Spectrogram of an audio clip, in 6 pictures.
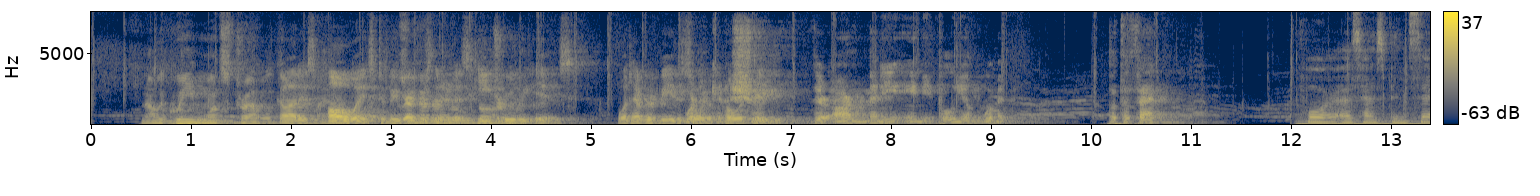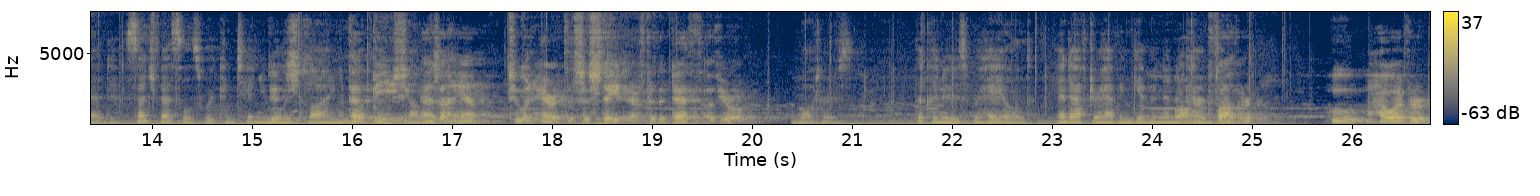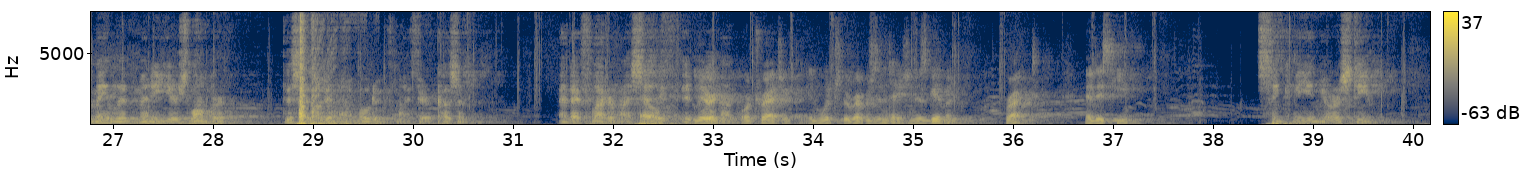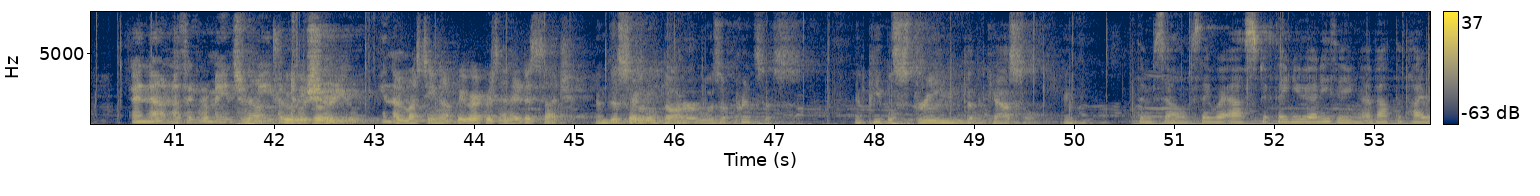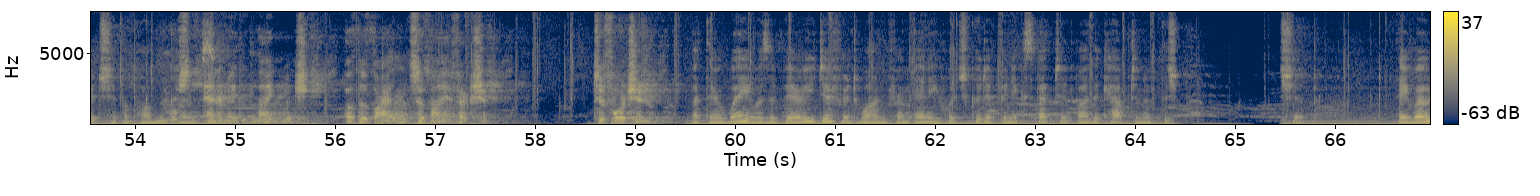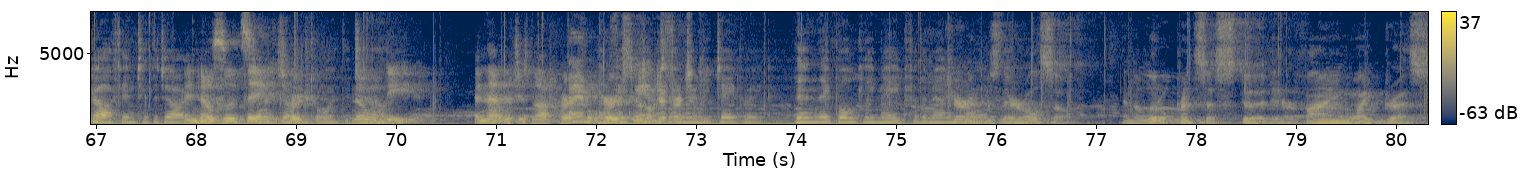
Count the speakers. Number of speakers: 4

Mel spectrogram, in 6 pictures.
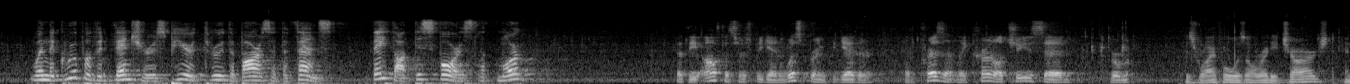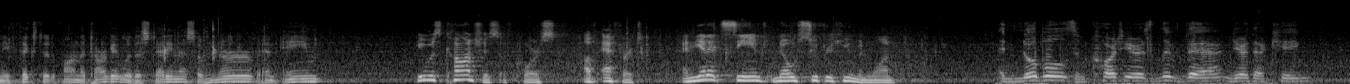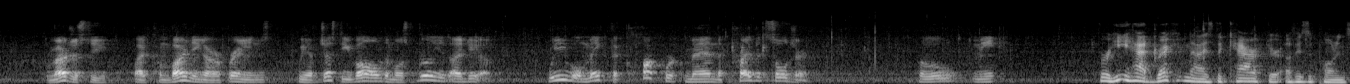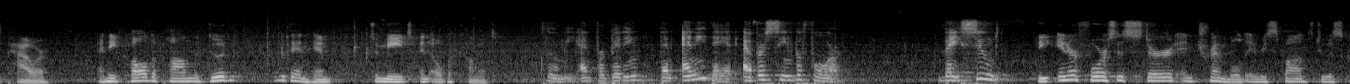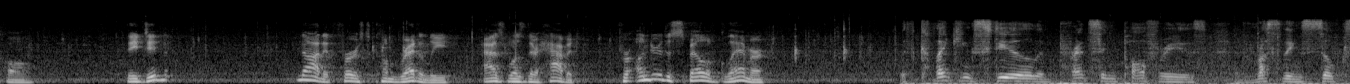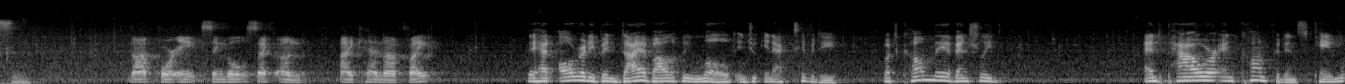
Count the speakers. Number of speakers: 5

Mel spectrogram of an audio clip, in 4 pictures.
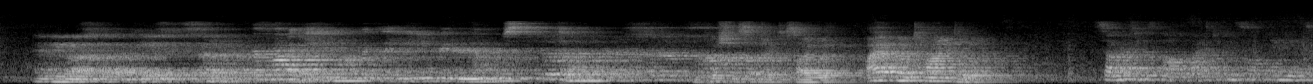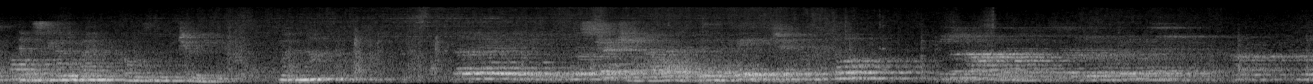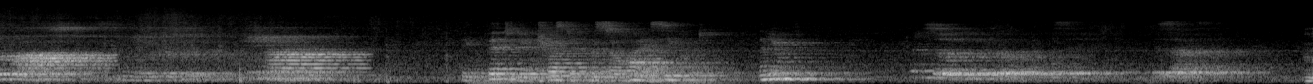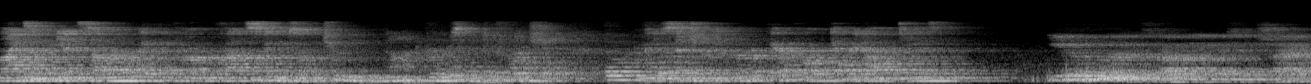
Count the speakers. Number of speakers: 8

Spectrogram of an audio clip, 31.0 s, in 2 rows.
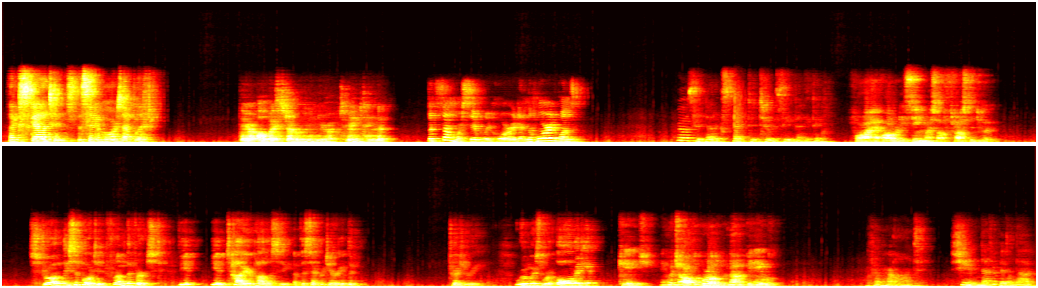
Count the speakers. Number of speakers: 6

